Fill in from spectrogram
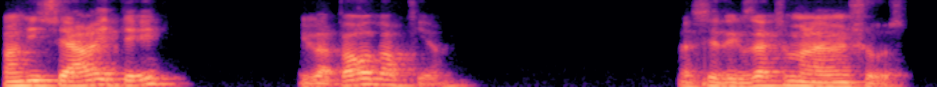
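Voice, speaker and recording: Male martial arts teacher, halting, vivid examples, guest interview. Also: a little high, lively intonation. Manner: halting, many restarts, explains with images. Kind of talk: casual explanatory interview.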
